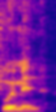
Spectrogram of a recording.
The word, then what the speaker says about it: women: Okay, women is also pronounced with that I again.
